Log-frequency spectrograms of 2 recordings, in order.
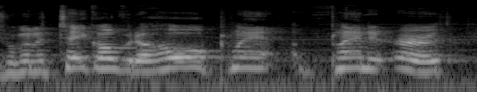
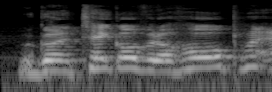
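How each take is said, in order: First: Said in the usual way. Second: Emphatic declaration. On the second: Acted. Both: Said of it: "I keep saying this".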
